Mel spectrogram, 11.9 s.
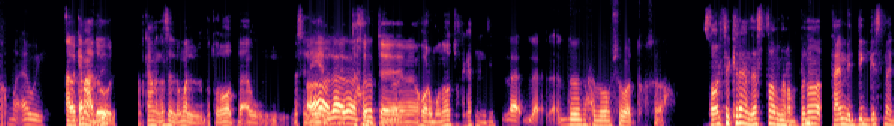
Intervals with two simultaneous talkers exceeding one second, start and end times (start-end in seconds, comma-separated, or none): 4.1-5.5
